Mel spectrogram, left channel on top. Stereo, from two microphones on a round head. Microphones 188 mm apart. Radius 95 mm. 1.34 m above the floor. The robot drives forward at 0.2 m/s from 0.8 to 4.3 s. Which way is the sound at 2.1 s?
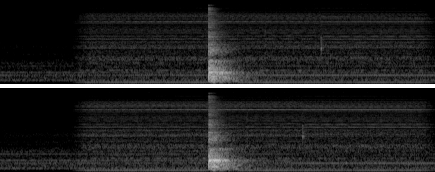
25° left (ahead or behind).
